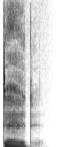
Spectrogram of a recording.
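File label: "dead", English; oxford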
